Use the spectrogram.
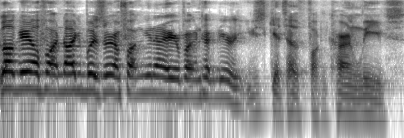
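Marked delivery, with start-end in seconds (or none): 0.2-2.4 Newfoundland dialect, hard to decipher. Retelling what a passenger said in the car: imitating a newfoundland accent. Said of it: "Is that how all fucking Newfoundland people are?".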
